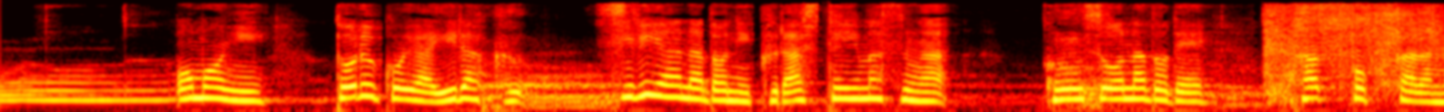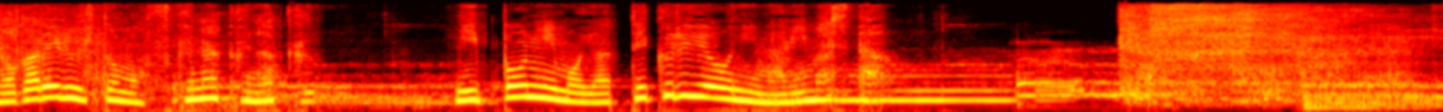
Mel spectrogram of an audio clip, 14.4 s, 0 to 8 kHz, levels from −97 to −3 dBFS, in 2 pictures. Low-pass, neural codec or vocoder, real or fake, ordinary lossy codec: 7.2 kHz; codec, 16 kHz, 4 kbps, X-Codec, WavLM features, trained on Multilingual LibriSpeech; fake; AAC, 32 kbps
